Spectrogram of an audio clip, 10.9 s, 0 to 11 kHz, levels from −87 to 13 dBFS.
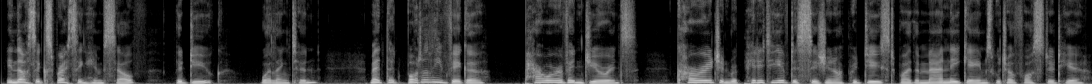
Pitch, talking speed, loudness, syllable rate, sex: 190 Hz, 160 wpm, -17 LUFS, 6.4 syllables/s, female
